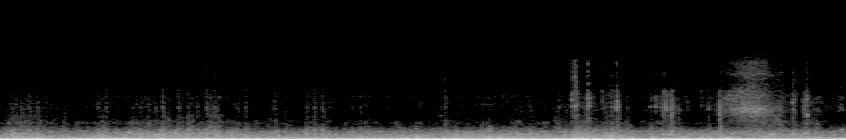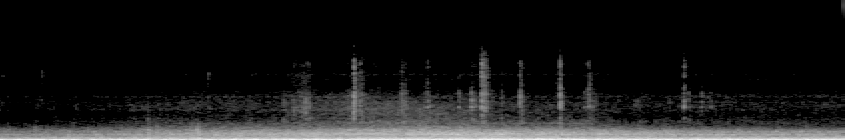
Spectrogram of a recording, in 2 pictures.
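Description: Car engine rumble while driving slowly in busy traffic on an old Manchester road, a steady low drone with slight shifts in pitch as the gear drops, continuous and close with no talk.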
